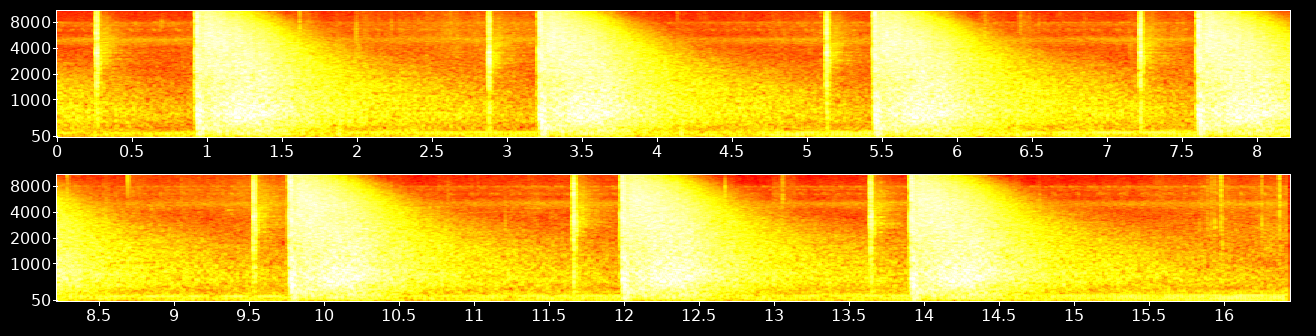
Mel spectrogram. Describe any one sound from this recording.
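A rifle fires single loud shots outdoors, each echoing away.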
